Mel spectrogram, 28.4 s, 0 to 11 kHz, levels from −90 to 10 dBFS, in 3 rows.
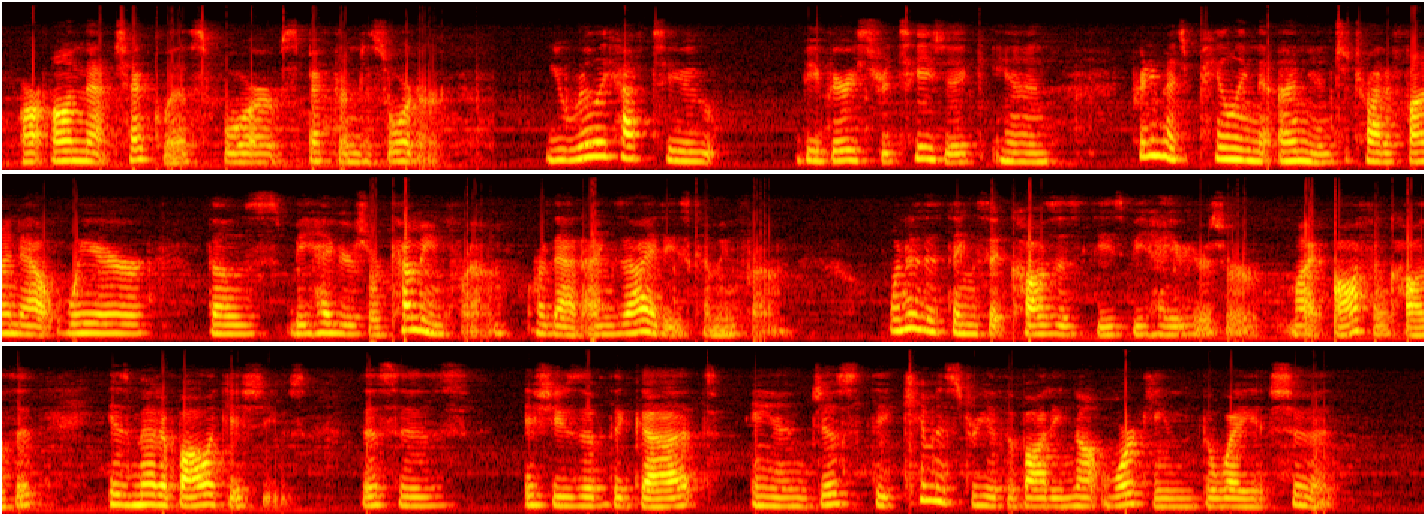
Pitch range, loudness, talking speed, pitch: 170-195 Hz, -21 LUFS, 150 wpm, 180 Hz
